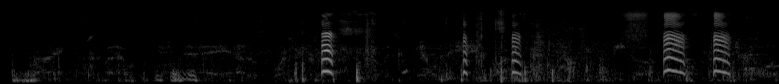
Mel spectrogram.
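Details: A Japanese Chin, a Japanese Spaniel, full of energy on waking up, gives a few short, high, sharp yelps and squeaky whines, loudest near the end, indoors with soft rustling and quiet background sounds between the calls.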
